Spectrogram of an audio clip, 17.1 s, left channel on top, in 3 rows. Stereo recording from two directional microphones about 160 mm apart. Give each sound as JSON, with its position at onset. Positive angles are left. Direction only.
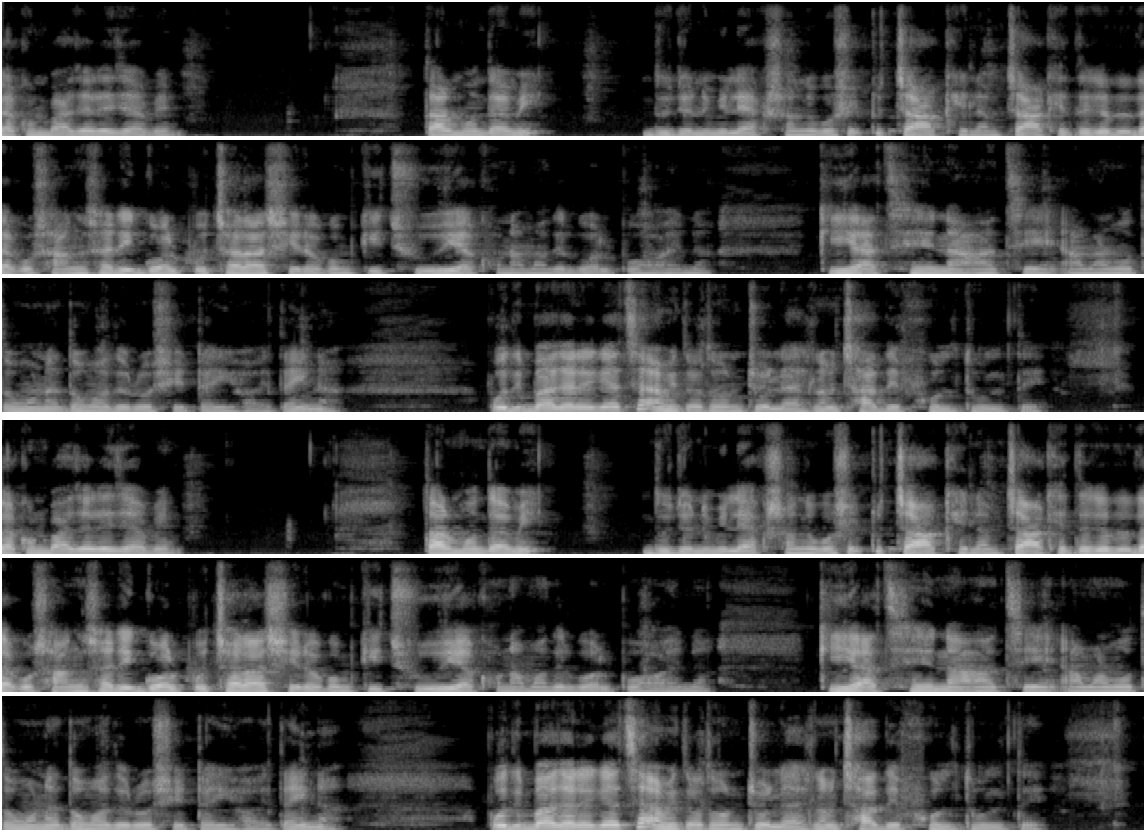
{"t": 0.1, "sound": "speech", "side_deg": -25}
{"t": 1.7, "sound": "a sound", "side_deg": -20}
{"t": 3.2, "sound": "speech", "side_deg": -25}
